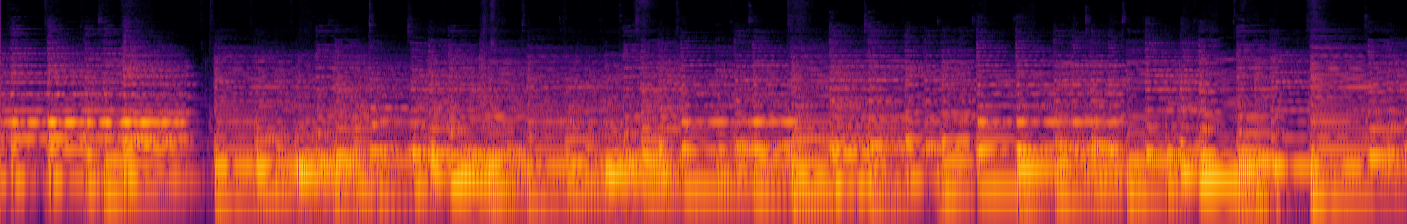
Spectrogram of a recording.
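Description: Piano playing a lively, bouncy children's song tune in steady, even notes, with a short break about two seconds in before the playing resumes.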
